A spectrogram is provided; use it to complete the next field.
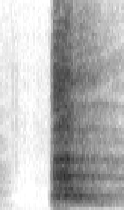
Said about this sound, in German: Ruhig einmal oder auch zweimal tief durchatmen. Reduziert deinen Stress, erhöht den Sauerstoffgehalt, verbessert dein Denkvermögen und macht es dir sehr viel leichter, mit dem Stress umzugehen.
